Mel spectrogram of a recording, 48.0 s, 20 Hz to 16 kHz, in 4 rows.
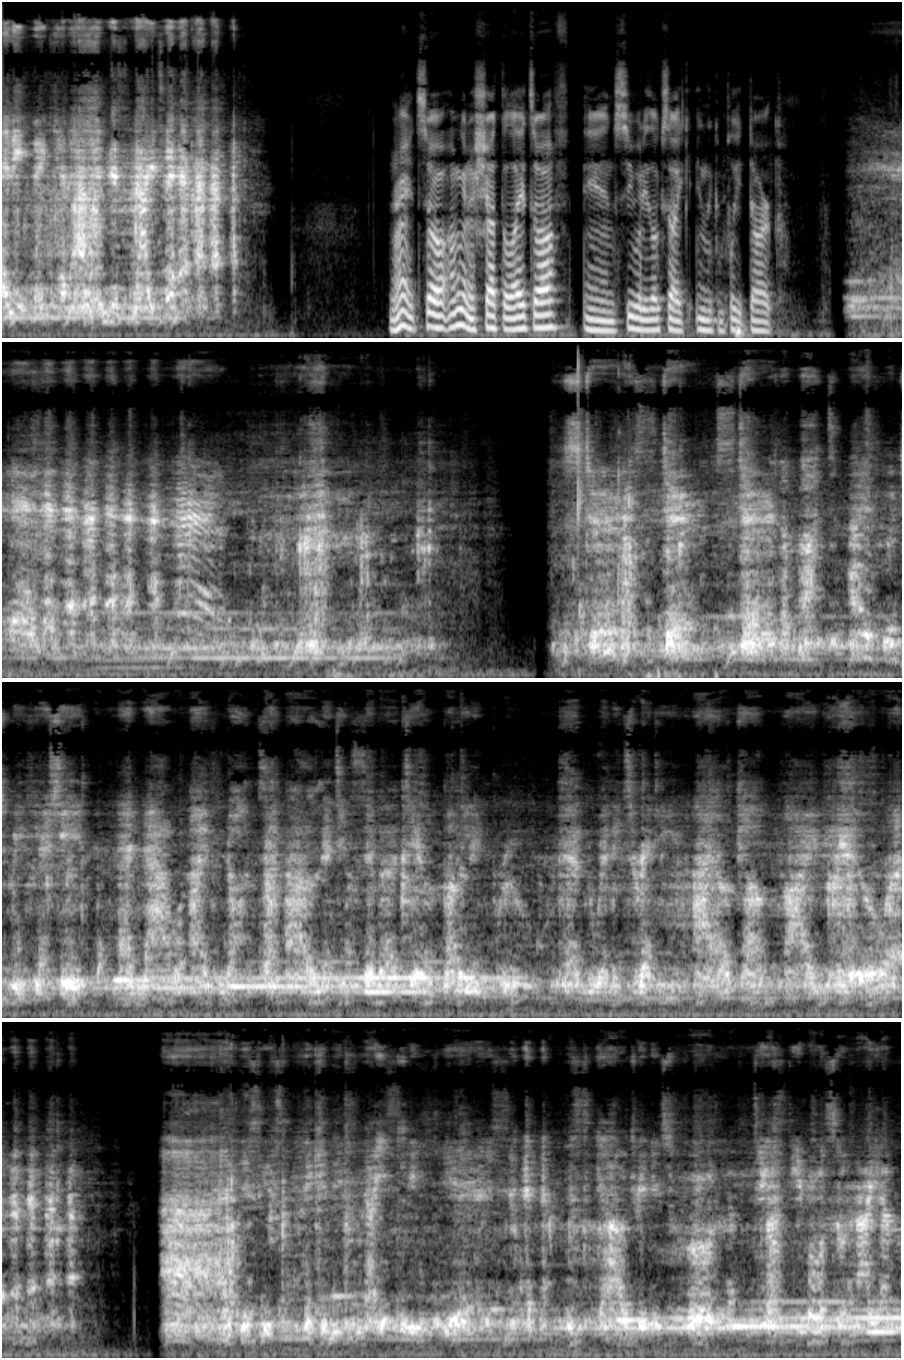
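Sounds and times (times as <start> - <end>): spooky recorded voice: 0.0 - 3.5, 11.3 - 17.7, 19.3 - 37.0, 38.1 - 47.9
bubbling cauldron sound effect: 15.1 - 18.3.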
